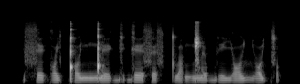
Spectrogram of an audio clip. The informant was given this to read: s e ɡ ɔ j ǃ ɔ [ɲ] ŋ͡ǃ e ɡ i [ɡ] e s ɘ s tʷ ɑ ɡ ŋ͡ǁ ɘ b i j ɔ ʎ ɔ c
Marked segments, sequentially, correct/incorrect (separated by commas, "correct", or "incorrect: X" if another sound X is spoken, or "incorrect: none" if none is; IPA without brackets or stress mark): correct, correct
